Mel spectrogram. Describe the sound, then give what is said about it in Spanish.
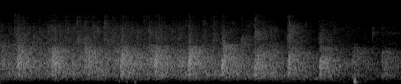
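A room full of people applauds for the Lord in the morning, dense overlapping claps forming a continuous wash of sound with slight rhythmic swells, sustained throughout without speech. “Le damos un buen aplauso al Señor en esta mañana.”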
